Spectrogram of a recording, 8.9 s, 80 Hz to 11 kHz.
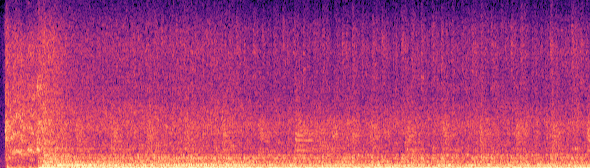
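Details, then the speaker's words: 6.0 V8 swapped CUCV truck, first start since engine pulled for torque converter install, cooling plumbing not yet done, logged with HP Tuners; quick crank, catches at once, steady even idle about 800 rpm, no misses or knocks. "at least she runs and she idles at a reasonable level now. It was idling at about 800 RPM. So, pretty happy with that."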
